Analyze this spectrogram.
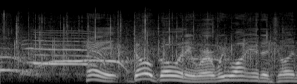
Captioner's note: cheers and applause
